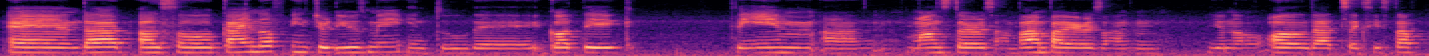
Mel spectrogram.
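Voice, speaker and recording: A woman's voice: fairly high pitch, monotone, takes it slowly, a bit bright, a little hiss or hum, poor audio. A young woman from Ecuador whose first language is Spanish, speaking English with an Ecuadorian Spanish accent. She is a guest in a casual podcast chat and talks with frequent giggles while searching for words.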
